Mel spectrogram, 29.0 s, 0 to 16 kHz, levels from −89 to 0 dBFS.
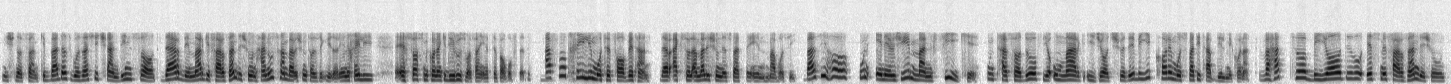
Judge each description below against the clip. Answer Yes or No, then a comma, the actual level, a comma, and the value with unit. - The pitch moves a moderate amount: No, wide, 5.7 semitones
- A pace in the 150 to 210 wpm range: No, average, 125 wpm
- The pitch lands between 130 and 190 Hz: No, high, 205 Hz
